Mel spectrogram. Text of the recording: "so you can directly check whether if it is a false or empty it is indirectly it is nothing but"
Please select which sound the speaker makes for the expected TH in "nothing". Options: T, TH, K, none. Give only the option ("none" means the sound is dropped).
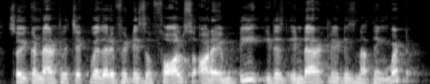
T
